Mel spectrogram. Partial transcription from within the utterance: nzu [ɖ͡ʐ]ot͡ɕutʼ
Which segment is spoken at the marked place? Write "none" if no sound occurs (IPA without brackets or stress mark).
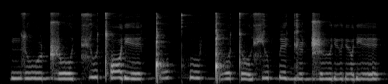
ɖ͡ʐ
